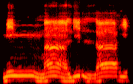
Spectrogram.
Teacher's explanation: Jangan baca huruf nun dah. Terus lompat ke huruf mim.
